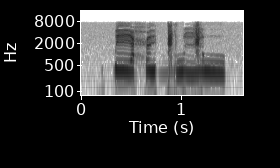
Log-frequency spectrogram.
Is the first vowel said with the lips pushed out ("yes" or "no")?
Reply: no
